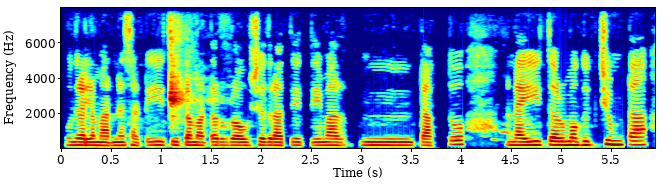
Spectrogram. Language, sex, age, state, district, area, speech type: Marathi, female, 30-45, Maharashtra, Nagpur, rural, spontaneous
